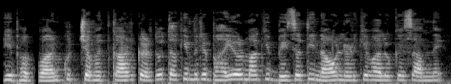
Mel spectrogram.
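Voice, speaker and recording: A woman's voice: medium pitch, steady tone, brisk, a little mellow, close to an everyday voice. A woman voicing a quarrelsome, anxious young sister in a cartoon story, with a plaintive, emotional delivery. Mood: worried.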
